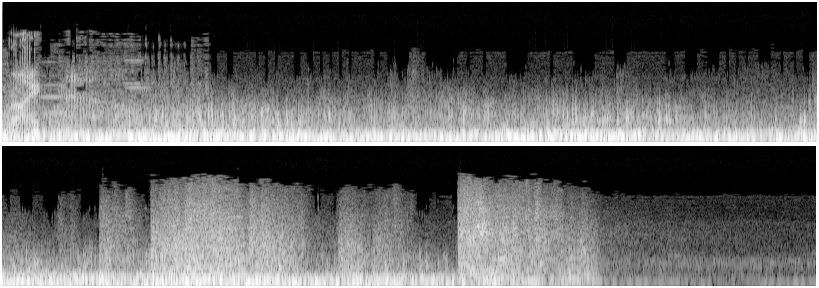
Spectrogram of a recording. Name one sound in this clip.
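Heavy metal containers topple and crash onto cars with loud scraping and banging.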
